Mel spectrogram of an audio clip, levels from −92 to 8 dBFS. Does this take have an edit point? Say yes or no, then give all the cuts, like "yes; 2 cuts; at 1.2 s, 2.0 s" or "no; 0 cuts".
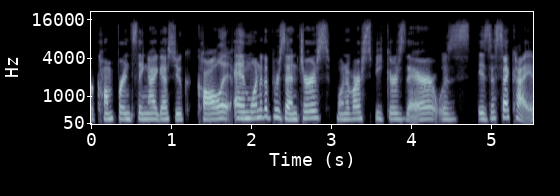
yes; 1 cut; at 1.7 s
